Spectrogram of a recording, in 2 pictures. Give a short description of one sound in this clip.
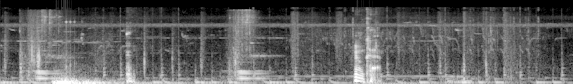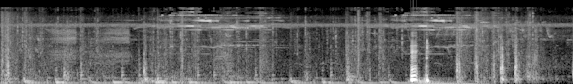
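Footsteps rustle through dry leaves.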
